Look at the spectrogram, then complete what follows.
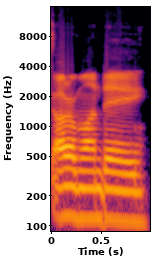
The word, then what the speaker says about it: Armande: Do you pronounce the E at the end? Or is it Armande? Oh, it's all spelled. It's like Armande.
